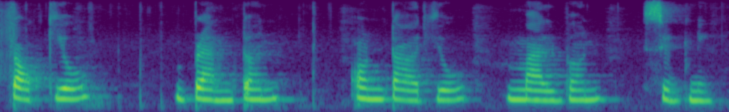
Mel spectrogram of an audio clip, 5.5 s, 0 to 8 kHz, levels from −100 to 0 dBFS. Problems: background sounds at intervals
